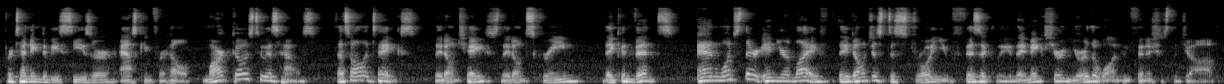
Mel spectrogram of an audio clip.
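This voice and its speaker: A man narrating a scripted horror explainer in a measured, dramatic storytelling way. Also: on the low side, a little hiss or hum, poor audio.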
